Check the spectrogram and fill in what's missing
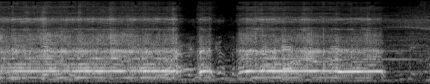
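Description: A hand blender runs in a mix of aloe vera liquid shampoo with a steady motor whine, briefly cutting out and restarting midway, then switching off near the end.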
